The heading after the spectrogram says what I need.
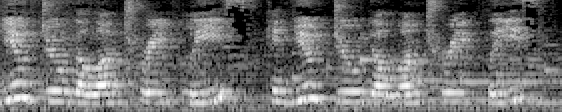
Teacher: Nhớ xin z, ngữ điệu đưa lên trên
